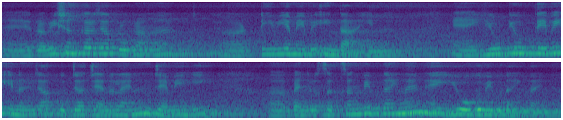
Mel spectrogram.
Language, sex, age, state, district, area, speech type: Sindhi, female, 60+, Rajasthan, Ajmer, urban, spontaneous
